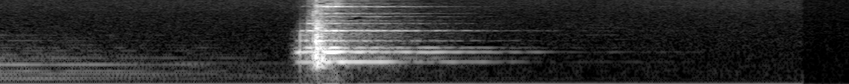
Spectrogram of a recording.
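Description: A bright menu chime rings once.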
